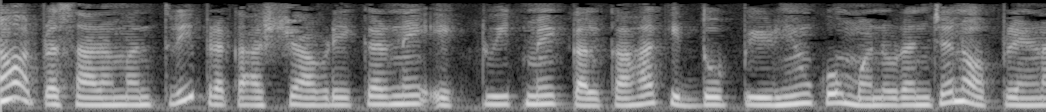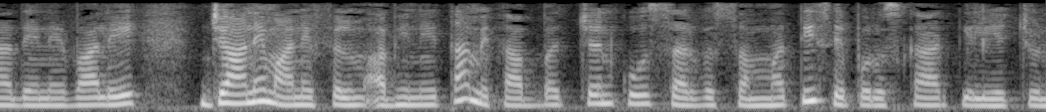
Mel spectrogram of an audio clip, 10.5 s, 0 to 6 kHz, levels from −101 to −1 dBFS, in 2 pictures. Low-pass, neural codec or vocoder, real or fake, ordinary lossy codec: 5.4 kHz; none; real; MP3, 32 kbps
